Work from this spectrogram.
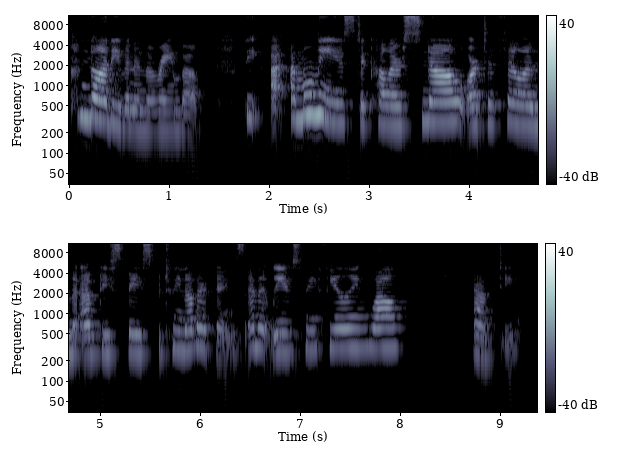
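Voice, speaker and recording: Lady doing a sad left-out crayon in a storybook, plaintive, high and bright. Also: moderate pace. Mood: forlorn.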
